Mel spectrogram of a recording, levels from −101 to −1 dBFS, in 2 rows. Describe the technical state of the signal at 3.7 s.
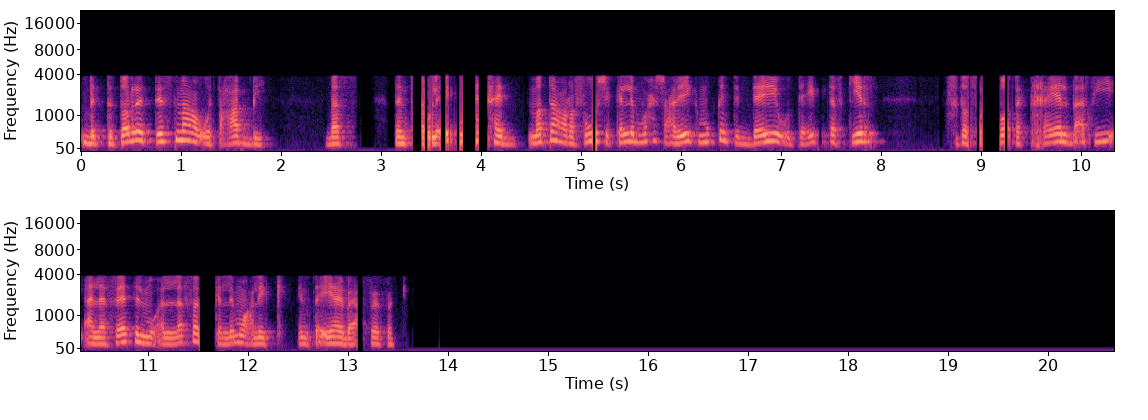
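At 3.7 s the speech sits inside a burst of packet loss filled with silence running from 3.32 to 4.08 s. About 540 ms is missing across those 760 ms, in gaps up to 140 ms that fit 20 ms packets. Unlike concealment, which smears or repeats sound, these holes are dead silent with hard edges.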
